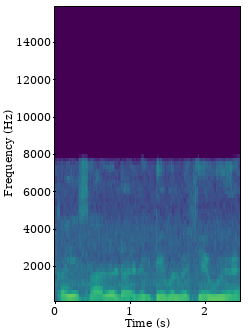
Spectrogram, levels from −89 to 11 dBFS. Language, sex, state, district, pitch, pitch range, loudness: Hindi, male, Uttar Pradesh, Jalaun, 160 Hz, 155-175 Hz, -21 LUFS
